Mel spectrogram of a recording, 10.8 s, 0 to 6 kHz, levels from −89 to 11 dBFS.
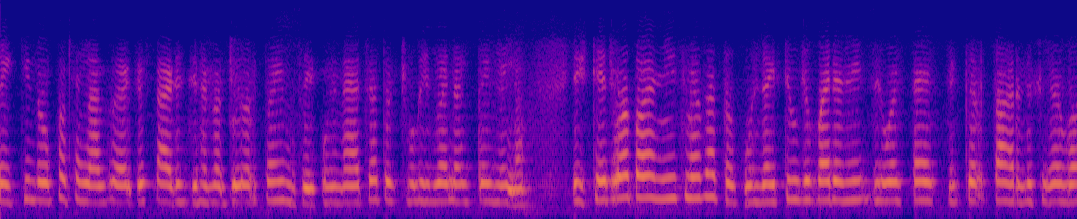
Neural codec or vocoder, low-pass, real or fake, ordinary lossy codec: codec, 16 kHz, 0.5 kbps, FunCodec, trained on Chinese and English, 25 frames a second; 5.4 kHz; fake; none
